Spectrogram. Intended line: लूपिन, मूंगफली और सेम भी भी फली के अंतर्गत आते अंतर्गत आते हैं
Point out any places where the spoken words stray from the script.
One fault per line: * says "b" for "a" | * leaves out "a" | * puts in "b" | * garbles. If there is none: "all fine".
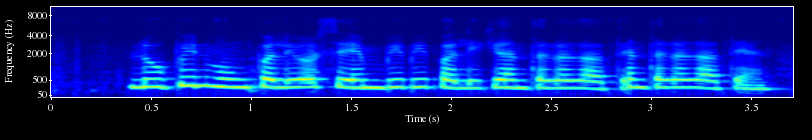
all fine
